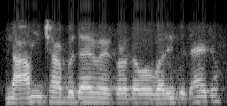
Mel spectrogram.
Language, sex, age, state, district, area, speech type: Sindhi, male, 18-30, Madhya Pradesh, Katni, rural, conversation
